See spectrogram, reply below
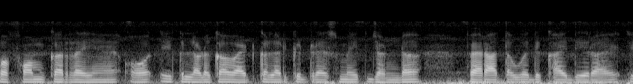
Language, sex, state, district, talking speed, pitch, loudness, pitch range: Hindi, male, Bihar, Darbhanga, 190 wpm, 110 Hz, -19 LUFS, 105-115 Hz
